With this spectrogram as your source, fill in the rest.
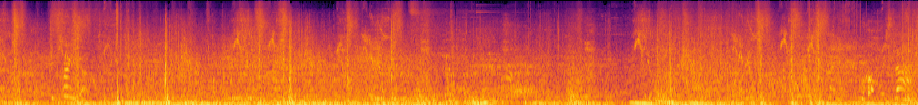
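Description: A Confringo blasting spell goes off in Hogwarts Legacy, heavy booming blasts and crashes rolling through a dense, loud battle soundscape with voices speaking throughout.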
